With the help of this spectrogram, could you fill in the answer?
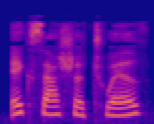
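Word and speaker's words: X Æ A-Xii: एक्सेई 12 मई 2020 में पैदा हुआ। उसका नाम एक्स-12 प्रोनाउंस होता है।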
